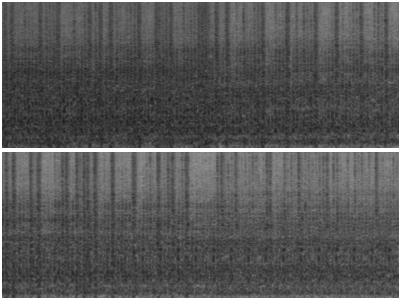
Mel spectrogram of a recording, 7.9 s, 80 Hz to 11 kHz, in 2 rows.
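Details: Mercedes S210 E290 TD diesel at idle: quick, fairly even knock about four times a second over the clatter, caused by a broken alternator one-way clutch pulley.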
